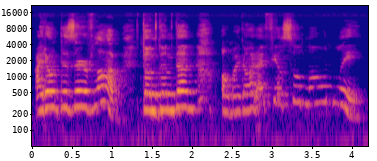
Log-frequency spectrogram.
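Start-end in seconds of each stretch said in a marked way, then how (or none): 2.4-4.2 mock lonely lament. Acting out a sad discovery.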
